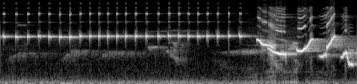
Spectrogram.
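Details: White-rumped shama in intense competitive song: a steady rapid series of dry ticking notes for over two seconds, then a loud whistled phrase with swooping, falling and rising notes.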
